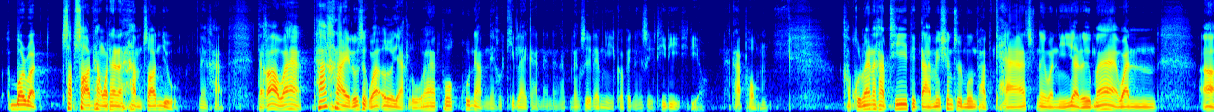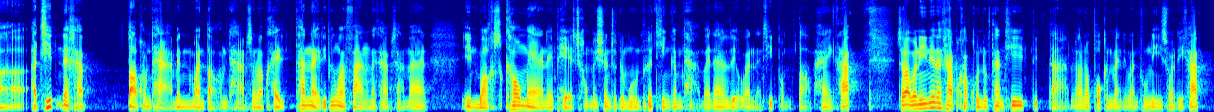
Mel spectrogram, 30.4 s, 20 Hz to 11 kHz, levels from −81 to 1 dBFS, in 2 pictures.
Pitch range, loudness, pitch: 80-105 Hz, -22 LUFS, 90 Hz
